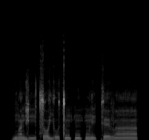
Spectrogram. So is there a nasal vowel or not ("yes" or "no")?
yes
